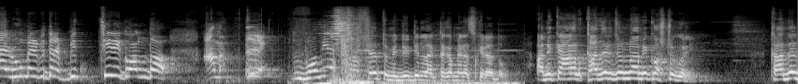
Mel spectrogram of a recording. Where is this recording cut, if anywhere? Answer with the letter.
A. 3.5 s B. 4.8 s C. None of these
A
